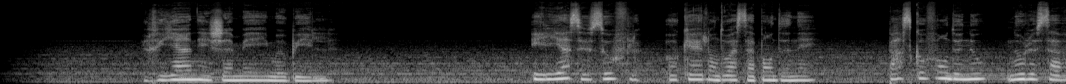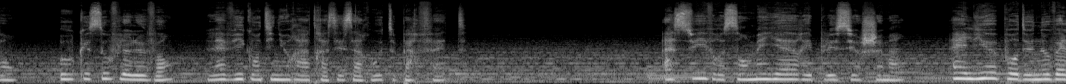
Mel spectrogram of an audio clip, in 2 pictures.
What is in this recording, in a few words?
french documentaries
